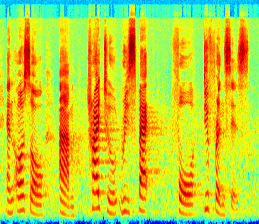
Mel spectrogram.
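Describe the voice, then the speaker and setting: Speaking with a Chinese accent, the voice has lively intonation. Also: woman. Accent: Chinese accent in English and Mandarin. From southern China, Cantonese. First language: Cantonese. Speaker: academic panelist. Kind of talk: panel talk. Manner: hesitant, many fillers.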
